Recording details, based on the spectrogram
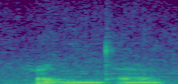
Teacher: Either you do a weak D or you drop the D. It's really hard to stop a D after an N, so we're probably not going to do that at all.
